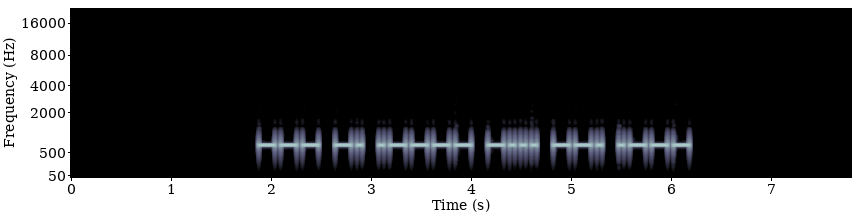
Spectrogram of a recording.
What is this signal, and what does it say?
Morse code, heard as a keyed tone, about 22 wpm, 700 Hz. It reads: ON1BGJ
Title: DXCC-100 Call Signs - 6 Characters - Repeated 2x - 22wpm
